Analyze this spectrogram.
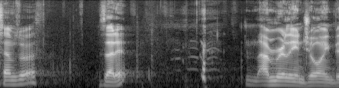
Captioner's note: giggles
